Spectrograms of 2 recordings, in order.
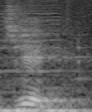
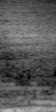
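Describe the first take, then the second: First: The letter is said as zed, British style. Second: The letter is said as zee, American style. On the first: "British English অনুযায়ী" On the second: "American English অনুযায়ী"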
